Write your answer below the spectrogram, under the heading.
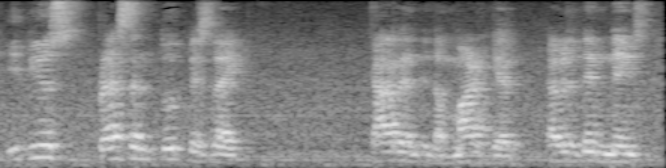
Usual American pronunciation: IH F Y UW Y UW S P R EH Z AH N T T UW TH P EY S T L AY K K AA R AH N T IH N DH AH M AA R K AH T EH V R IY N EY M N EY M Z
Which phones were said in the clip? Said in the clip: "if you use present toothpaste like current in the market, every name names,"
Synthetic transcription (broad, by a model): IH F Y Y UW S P R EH S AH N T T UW T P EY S L AY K K AA R AH N T IH N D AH M AA R K AH T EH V IY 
